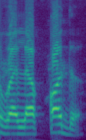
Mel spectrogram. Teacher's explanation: क़ाफ मोटा करें, दाल में क़लक़ला करें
